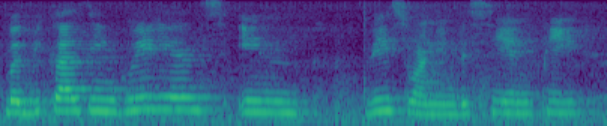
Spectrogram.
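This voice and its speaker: A woman with a non-native accent speaks at a fairly slow pace and a high pitch, with audible room echo. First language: not English. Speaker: beauty influencer. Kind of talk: live-stream product demo and sales pitch. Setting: Instagram live broadcast. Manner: casual, slightly halting.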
